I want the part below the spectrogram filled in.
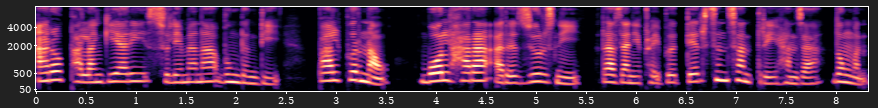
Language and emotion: Bodo, neutral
